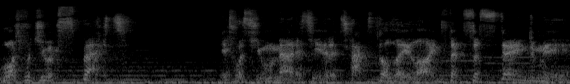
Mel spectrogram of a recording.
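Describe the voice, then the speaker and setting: A man voicing a proud, vengeful ancient dragon in a video game, with a gravelly voice and furious, dramatic delivery. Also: fairly high pitch, expressive, normal speed. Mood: outraged. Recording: echoing effect, music underneath.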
